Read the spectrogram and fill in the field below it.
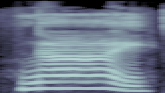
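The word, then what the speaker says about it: ง่าย: ง ่ า ย easy ง ่ า ย meaning easy like thinking of singing the ng sound you use that sound in front of the word ง ่ า ย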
